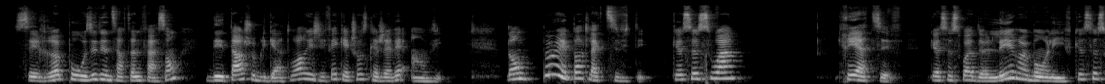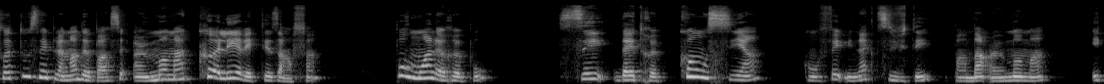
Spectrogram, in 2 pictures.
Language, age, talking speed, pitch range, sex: French, 30-49, 165 wpm, 165-255 Hz, female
